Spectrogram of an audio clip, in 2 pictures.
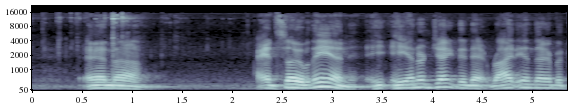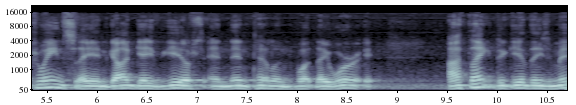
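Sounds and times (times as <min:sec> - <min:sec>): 
jangle of keys: 0:00.0 - 0:01.9
speech: 0:00.5 - 0:01.2, 0:02.2 - 0:08.9, 0:09.5 - 0:10.6.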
